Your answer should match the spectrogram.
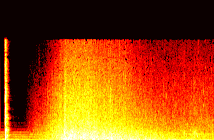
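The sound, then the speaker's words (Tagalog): Ocean waves swell into a broad, rushing wash that peaks after a moment and slowly recedes, with a low steady hum underneath and no voices. “Kinakausap niya ang dagat.”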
